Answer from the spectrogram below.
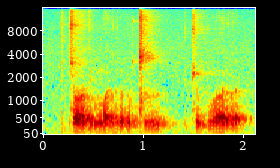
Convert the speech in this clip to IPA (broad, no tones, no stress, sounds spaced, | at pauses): c ʌː ɗ e ŋ͡m ʌ r o ɗ o ǀ ɯː | c ʏː tʷ ʌː r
